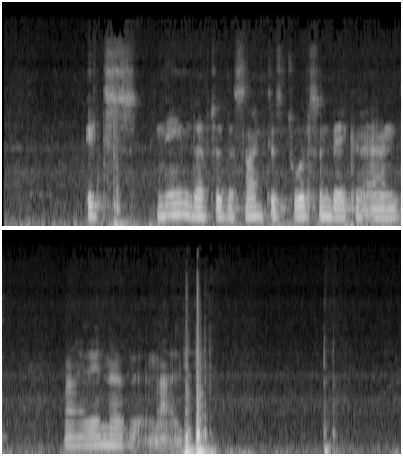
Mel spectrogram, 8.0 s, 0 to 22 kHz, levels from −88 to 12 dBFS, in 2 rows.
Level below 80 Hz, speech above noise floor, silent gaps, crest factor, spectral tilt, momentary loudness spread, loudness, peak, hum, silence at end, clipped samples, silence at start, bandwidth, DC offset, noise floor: -28 dBFS; 29 dB; none; 20 dB; -6.5 dB/octave; 13 LU; -21 LUFS; -2 dBFS; none; 0.05 s; under 0.1%; 0.1 s; 12.5 kHz; under 0.1%; -48 dBFS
